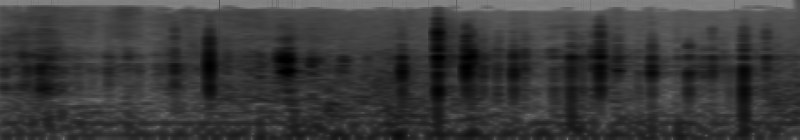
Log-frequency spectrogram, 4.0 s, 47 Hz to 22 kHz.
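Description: A small, hollow handheld plastic IR remote control with colored rubber buttons is held in both hands and tapped and clicked with long nails. A quick, uneven run of sharp, light plastic clicks and taps rings around 1.2 kHz, with a faint crinkly texture between them and almost no ring after each hit.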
